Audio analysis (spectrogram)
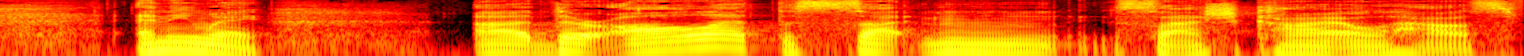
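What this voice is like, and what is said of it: Usual voice. Nothing is said of it.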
